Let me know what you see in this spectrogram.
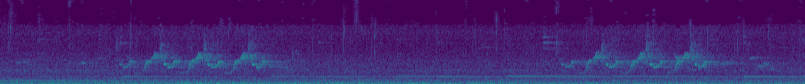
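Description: A songbird sings two short runs of repeated chirping notes, a few seconds apart, over a steady background noise. The last steel tongue drum note fades out in the first second.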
